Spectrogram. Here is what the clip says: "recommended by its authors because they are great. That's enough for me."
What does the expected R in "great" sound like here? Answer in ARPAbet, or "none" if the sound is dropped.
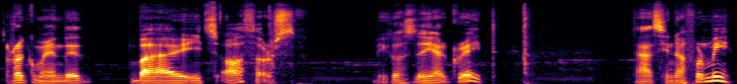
R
